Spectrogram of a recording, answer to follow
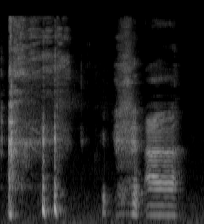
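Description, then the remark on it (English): Several harsh coughs in quick succession, followed by a rasping breath and a short, strained voiced sound as the coughing fit trails off. “see you guys in the next episode, where I'm not coughing because I ate too much coffee dough, or because I ate too much cookie dough and now I can't breathe.”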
